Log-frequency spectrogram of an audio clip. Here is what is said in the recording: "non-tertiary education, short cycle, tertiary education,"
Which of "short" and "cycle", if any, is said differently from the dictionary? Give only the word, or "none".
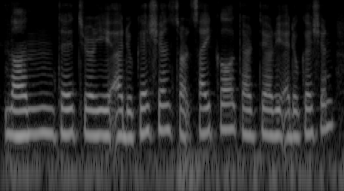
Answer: short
